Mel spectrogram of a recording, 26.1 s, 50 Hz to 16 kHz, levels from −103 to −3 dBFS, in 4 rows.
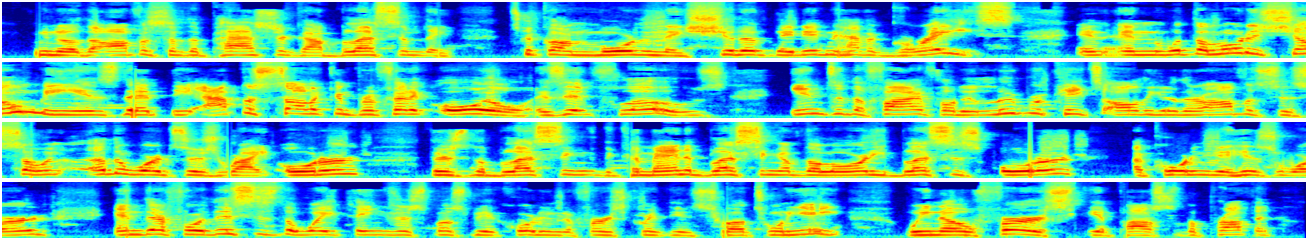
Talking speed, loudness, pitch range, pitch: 225 wpm, -17 LUFS, 195-230 Hz, 210 Hz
